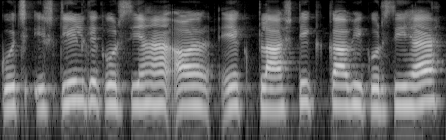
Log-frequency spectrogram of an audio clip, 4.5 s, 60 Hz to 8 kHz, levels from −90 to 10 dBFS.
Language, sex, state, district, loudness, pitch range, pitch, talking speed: Hindi, male, Jharkhand, Garhwa, -16 LUFS, 185-210 Hz, 200 Hz, 160 wpm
